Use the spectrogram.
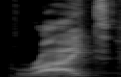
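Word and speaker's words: write: Y es que la W es muda en el inglés antes de una letra R, ¿no?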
